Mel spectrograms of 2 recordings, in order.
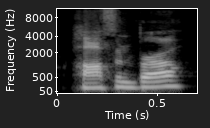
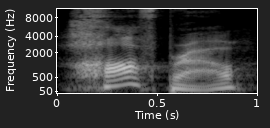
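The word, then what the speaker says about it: Hofbräu: Hoffenbrau. No such thing. Oh damn! What's the Blake? it would be Hofbrau, Hofbrau?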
